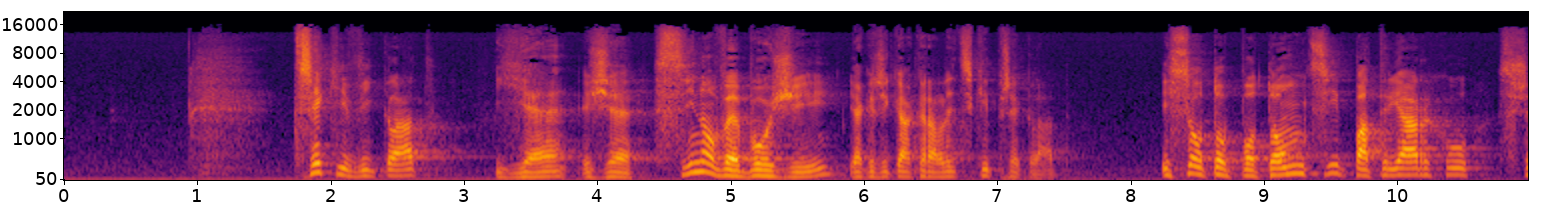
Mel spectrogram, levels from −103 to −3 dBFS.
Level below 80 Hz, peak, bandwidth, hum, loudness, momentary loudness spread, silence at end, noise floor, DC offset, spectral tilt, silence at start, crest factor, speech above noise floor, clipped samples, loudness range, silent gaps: -60 dBFS; -4 dBFS; 16 kHz; none; -27 LUFS; 18 LU; 0 s; -62 dBFS; under 0.1%; -3.5 dB/octave; 0.95 s; 24 dB; 34 dB; under 0.1%; 4 LU; none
